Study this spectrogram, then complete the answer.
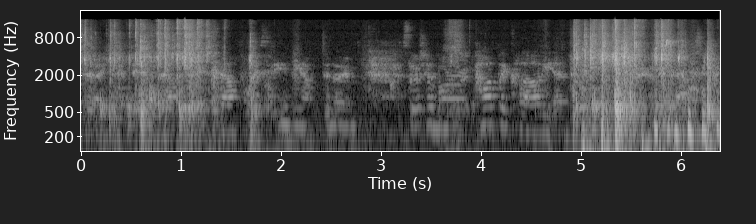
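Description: A small dog barks sharply nearby.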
